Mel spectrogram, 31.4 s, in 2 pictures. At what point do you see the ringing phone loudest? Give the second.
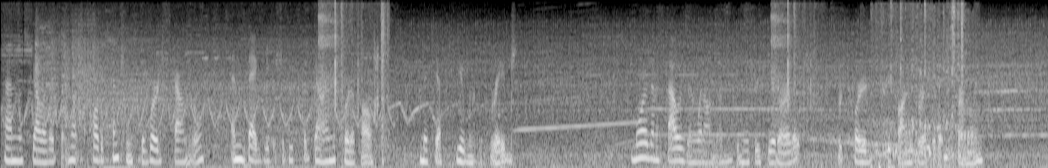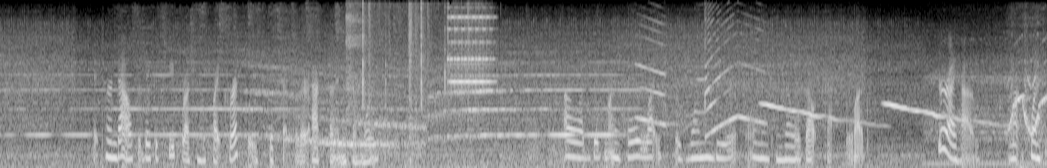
23 s.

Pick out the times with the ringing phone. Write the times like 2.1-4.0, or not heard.
4.8-5.8, 11.6-12.3, 20.9-23.2.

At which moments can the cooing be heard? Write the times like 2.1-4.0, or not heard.
13.1-14.8.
